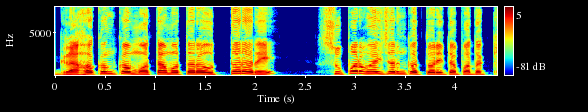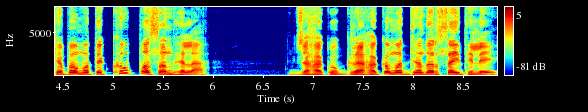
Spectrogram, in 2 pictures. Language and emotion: Odia, happy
